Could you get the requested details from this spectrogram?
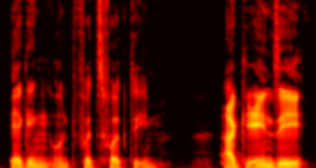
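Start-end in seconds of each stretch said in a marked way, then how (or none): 2.9-4.1 loud, gruff dismissal; calling after him. A narrator's reading. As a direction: call it after the departing man. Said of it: "rief ihm der Alte nach". (laut hinterhergerufen)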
